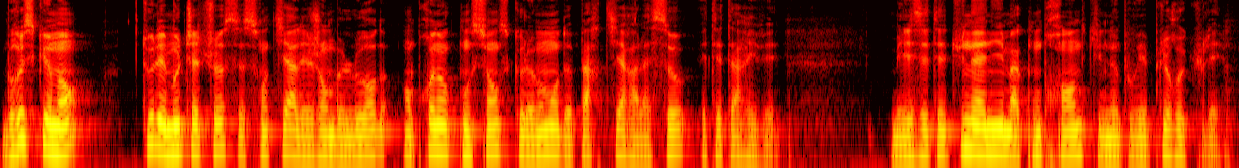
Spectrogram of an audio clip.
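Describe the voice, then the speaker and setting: A man reading a novel aloud in a measured, dramatic narration. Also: medium pitch, a little mellow. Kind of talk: audiobook narration.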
